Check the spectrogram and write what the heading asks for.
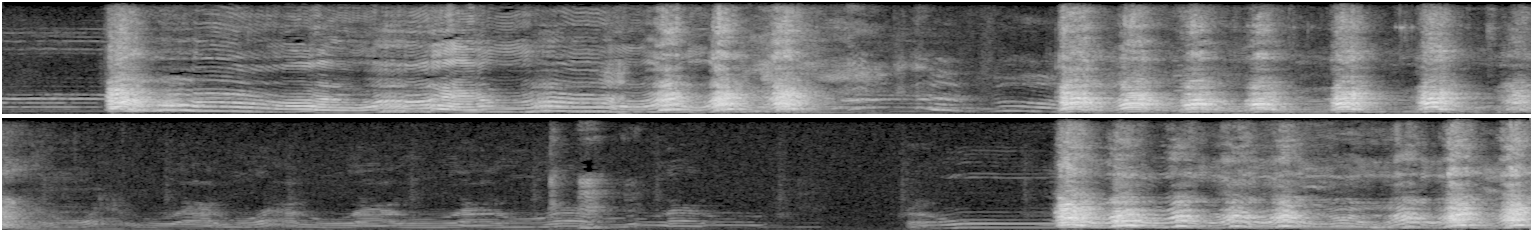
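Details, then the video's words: Indoor husky howling at the TV, German Shepherd also present: long quavering harmonic howls broken by rapid bursts of barks and yips, a quieter wavering stretch, a brief silence, then renewed loud howling with barks. "Husky howling at tv"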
